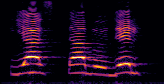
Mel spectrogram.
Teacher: با پر ساکن اور جزم ہے اس وجہ سے با پہ قلقلہ ہوگا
